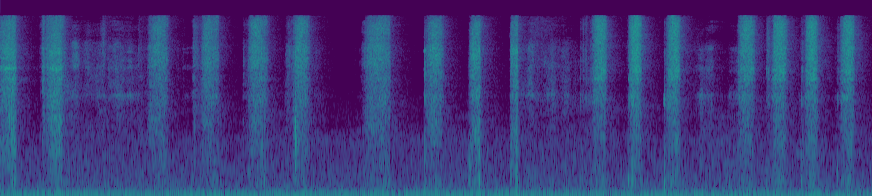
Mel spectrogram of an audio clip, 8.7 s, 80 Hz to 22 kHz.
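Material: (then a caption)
Wood. A palm-sized, solid, carved wooden cat figurine is turned in one hand while its surface is scrubbed with toothbrush bristles. About 17 short, bright, hissy scratching strokes come in an uneven rhythm, each fading almost at once. A faint, steady low hum runs underneath.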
